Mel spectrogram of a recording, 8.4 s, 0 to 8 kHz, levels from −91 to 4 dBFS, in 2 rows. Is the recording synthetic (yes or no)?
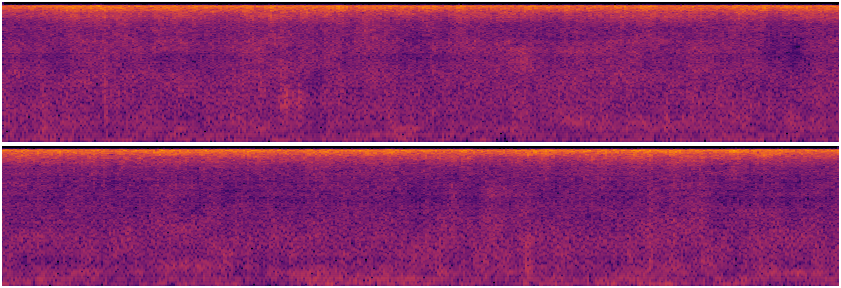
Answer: yes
